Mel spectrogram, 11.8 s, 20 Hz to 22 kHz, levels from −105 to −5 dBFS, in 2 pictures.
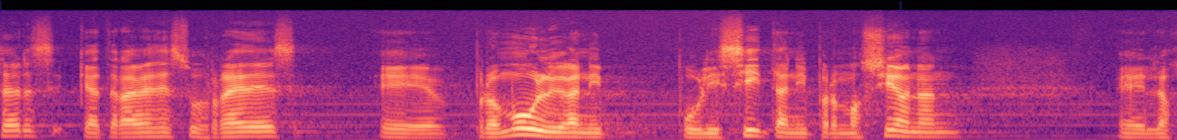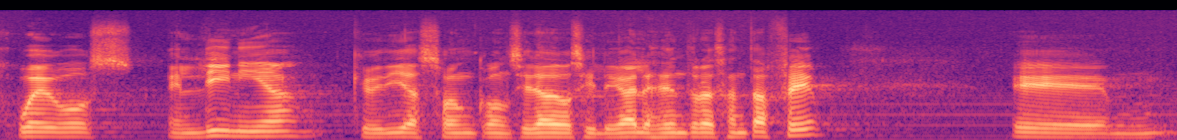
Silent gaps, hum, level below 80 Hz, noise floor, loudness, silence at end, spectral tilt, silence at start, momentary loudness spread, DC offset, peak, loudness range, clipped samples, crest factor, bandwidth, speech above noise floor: none; none; -62 dBFS; -46 dBFS; -19 LUFS; 0 s; -3 dB/octave; 0 s; 10 LU; under 0.1%; 0 dBFS; 2 LU; under 0.1%; 20 dB; 16 kHz; 26 dB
